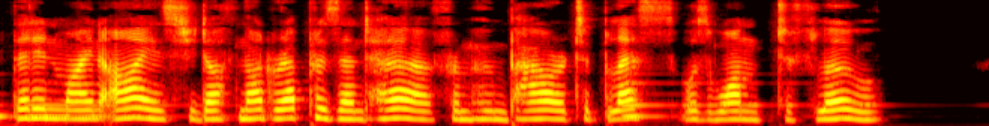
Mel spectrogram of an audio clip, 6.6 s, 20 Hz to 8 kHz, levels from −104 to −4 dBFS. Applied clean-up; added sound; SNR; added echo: neural mask model DeepFilterNet 3.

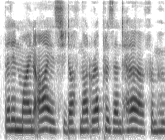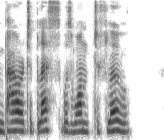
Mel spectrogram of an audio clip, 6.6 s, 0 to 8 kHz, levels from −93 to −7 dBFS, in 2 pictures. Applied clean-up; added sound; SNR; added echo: none; none; none; none.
